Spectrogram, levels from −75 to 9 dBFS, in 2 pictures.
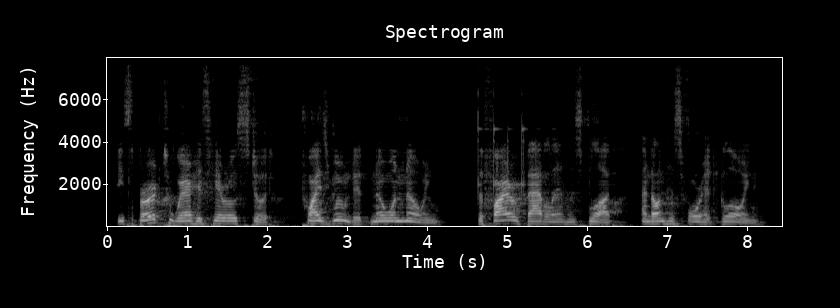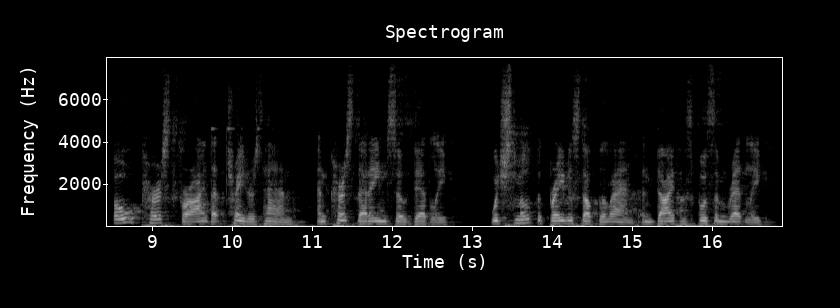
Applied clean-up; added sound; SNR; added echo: neural mask model DeepFilterNet 3.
